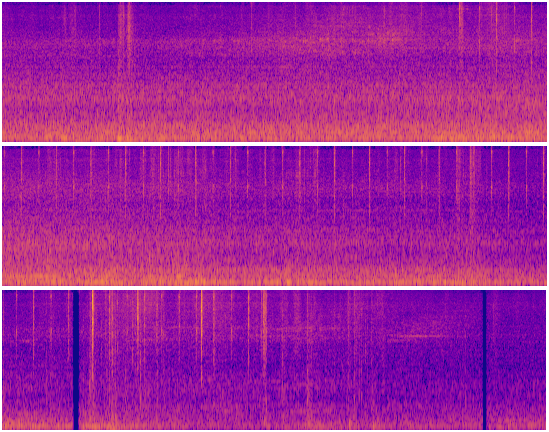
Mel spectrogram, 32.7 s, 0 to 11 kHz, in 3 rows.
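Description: Engine and road noise heard from inside a moving car, a steady low rumble. About 23 seconds in, the sound cuts out for an instant, then goes on quieter.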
